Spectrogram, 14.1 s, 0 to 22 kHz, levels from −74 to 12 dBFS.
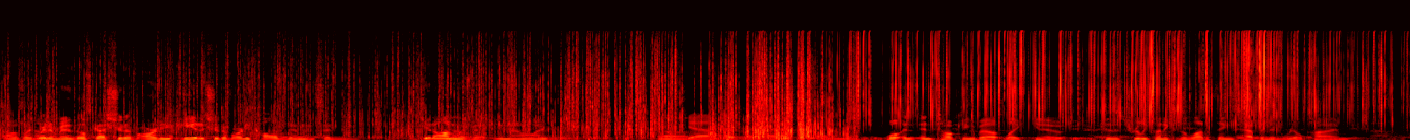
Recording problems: household noises; very loud; throughout; 3 dB above the speech
background chatter; noticeable; throughout; 3 voices, 20 dB below the speech

